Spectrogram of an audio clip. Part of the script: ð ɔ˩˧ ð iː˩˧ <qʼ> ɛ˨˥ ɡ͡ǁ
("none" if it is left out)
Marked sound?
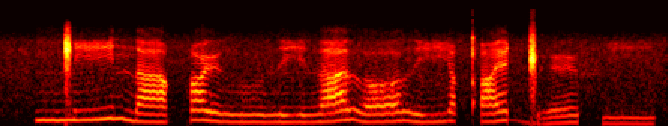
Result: qʼ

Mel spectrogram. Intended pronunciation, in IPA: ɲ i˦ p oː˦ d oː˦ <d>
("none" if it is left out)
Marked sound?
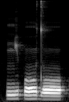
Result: none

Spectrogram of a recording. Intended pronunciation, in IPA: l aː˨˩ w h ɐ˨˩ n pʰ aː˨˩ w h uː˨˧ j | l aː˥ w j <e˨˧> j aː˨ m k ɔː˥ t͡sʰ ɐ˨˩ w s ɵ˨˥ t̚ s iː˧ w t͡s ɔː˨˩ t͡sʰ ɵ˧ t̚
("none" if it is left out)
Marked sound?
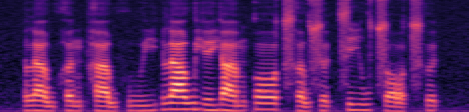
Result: e˨˧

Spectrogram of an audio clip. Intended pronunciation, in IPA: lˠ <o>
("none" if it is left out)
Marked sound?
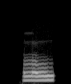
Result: u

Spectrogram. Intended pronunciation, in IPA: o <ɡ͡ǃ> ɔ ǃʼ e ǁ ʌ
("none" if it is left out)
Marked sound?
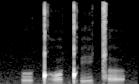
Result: ɡ͡ǃ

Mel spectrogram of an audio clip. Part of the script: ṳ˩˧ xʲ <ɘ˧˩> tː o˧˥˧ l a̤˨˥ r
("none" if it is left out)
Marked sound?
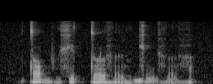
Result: ɘ˧˩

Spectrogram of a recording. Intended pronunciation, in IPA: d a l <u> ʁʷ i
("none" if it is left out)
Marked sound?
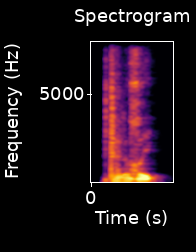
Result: o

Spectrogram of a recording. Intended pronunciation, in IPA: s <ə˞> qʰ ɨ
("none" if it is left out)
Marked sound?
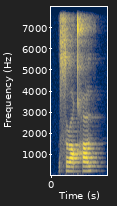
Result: ə˞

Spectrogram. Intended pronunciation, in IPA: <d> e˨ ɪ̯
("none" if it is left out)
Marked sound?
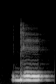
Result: d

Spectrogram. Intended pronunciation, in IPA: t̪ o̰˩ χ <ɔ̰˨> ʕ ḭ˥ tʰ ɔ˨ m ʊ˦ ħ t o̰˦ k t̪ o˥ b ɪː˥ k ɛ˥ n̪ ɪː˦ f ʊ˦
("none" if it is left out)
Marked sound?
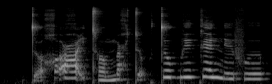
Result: ɔ̰˥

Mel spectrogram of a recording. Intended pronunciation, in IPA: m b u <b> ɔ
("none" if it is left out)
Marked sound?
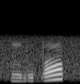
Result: b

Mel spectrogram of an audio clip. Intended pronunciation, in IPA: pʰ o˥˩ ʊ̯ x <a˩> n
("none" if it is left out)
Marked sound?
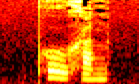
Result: a˩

